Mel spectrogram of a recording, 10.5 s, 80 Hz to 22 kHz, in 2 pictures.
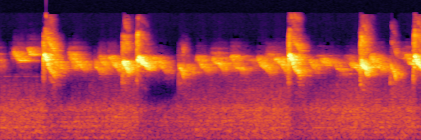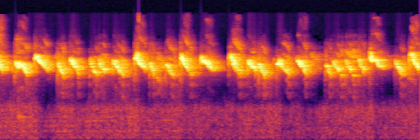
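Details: Caged puff-backed bulbul on 14 July 2021, third day of a deworming course: lively high chattering, phrases of rapid chirps broken by brief pauses, with sharp accented notes standing out and growing busier toward the end.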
